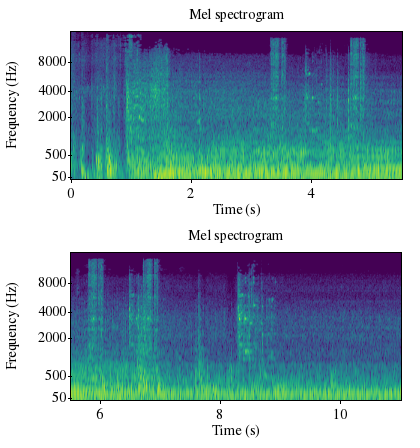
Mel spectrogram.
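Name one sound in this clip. A truck engine starts and idles with a low, steady rumble.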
